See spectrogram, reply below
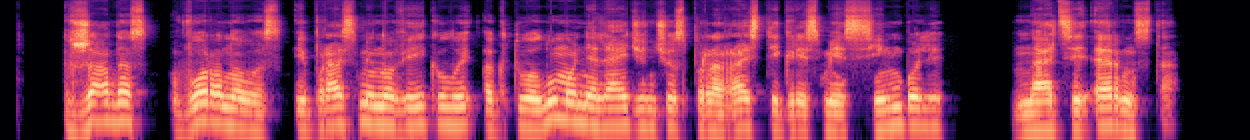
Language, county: Lithuanian, Vilnius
